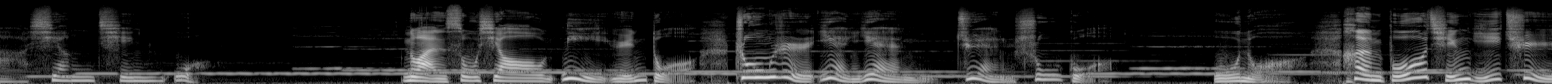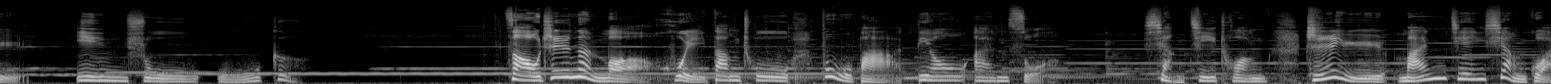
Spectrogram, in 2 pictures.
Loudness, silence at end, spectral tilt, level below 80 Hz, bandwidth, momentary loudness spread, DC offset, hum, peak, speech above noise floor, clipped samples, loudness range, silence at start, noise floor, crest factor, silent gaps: -20 LUFS; 0 s; -5.5 dB/octave; -52 dBFS; 16 kHz; 21 LU; under 0.1%; none; 0 dBFS; 21 dB; under 0.1%; 8 LU; 0 s; -40 dBFS; 20 dB; none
